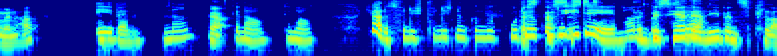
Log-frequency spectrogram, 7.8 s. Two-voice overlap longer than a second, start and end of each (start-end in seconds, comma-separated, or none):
5.2-7.0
